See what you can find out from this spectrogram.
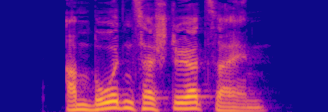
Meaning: to be devastated
- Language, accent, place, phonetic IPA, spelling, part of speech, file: German, Germany, Berlin, [ˌam ˈboːdn̩ ˌt͡sɛɐ̯ˈʃtøːɐ̯t zaɪ̯n], am Boden zerstört sein, verb, De-am Boden zerstört sein.ogg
